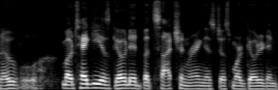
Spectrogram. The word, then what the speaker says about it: Sachsenring: How did I pronounce Sachsenring? Sachsenring.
